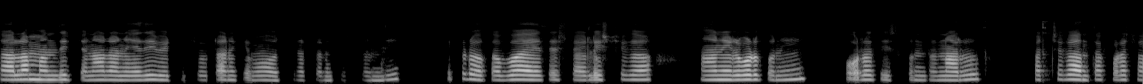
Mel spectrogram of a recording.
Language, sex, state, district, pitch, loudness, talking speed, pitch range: Telugu, female, Andhra Pradesh, Chittoor, 210 Hz, -24 LUFS, 115 wpm, 200-220 Hz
